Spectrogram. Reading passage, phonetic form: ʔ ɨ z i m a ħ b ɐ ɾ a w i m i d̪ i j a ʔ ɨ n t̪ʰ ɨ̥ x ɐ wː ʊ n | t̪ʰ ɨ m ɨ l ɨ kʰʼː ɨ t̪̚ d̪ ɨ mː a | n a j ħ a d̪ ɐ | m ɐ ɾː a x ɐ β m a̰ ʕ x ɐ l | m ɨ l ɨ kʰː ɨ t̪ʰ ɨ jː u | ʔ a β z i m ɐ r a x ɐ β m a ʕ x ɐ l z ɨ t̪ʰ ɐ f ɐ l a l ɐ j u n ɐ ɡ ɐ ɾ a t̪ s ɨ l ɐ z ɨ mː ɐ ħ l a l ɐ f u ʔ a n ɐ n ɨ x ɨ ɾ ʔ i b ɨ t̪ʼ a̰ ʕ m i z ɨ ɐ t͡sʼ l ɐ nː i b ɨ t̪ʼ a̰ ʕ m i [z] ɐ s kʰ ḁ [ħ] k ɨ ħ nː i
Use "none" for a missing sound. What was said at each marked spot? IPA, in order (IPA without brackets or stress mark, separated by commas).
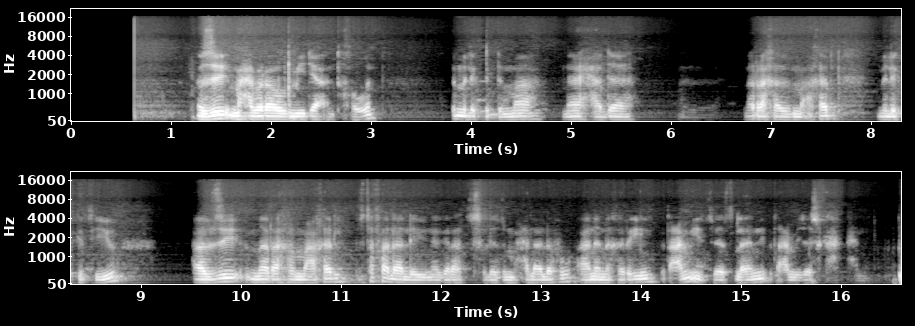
z, ħ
